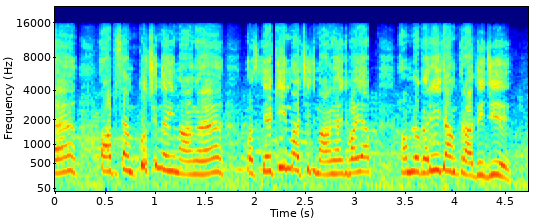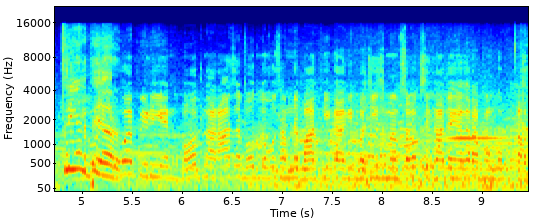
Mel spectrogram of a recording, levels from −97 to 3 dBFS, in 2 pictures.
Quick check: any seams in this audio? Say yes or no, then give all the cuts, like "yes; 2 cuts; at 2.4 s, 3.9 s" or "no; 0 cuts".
no; 0 cuts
